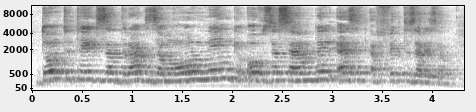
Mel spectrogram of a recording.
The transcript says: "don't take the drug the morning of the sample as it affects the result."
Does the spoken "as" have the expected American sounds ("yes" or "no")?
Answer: yes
